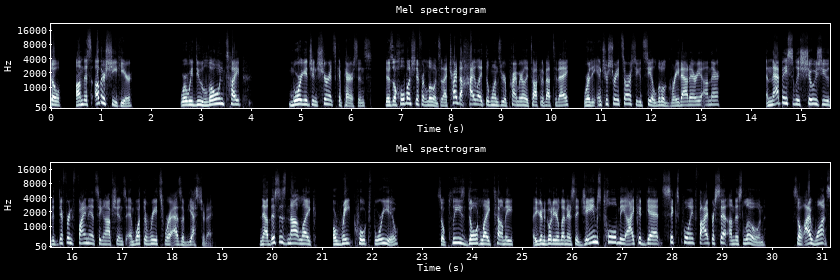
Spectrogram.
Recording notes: This was a live class recorded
